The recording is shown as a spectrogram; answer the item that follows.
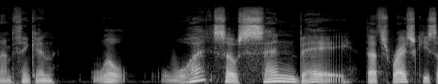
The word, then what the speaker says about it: senbei: to me to be simbe, and I was like, "Oh, simbe." And my friend's like, "So what did you say?" I said, "Simbe." He's like, "No, it's senbei." Oh. Both syllables are wrong.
